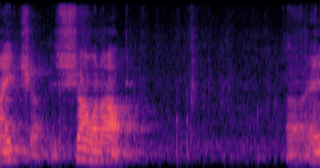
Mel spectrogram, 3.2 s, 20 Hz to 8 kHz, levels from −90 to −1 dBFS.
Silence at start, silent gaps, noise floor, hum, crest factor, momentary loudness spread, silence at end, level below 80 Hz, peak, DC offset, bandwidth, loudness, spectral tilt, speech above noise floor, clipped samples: 0 s; none; -61 dBFS; none; 20 dB; 24 LU; 0 s; -90 dBFS; -20 dBFS; under 0.1%; 7.6 kHz; -37 LUFS; -4 dB/octave; 25 dB; under 0.1%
